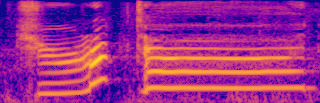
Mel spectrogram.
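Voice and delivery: high, drawn-out "Trot on" call to the horse; lilting rider's call; sing-song trot command. Real, not acted. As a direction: stretch it high so the horse hears it.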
